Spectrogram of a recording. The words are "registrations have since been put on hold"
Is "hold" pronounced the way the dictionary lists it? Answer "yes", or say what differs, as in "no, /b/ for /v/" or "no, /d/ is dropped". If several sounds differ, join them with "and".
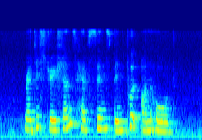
yes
